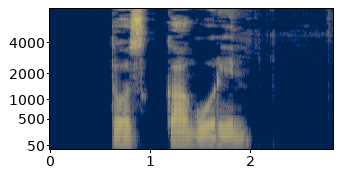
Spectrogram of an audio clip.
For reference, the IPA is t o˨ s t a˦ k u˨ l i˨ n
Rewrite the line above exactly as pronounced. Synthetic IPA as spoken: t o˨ s k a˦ ɡ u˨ ɾ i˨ n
